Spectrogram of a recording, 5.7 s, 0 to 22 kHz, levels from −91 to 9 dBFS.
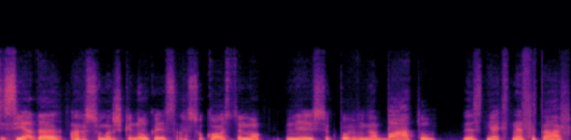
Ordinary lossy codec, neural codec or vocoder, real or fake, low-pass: AAC, 96 kbps; codec, 44.1 kHz, 2.6 kbps, DAC; fake; 14.4 kHz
